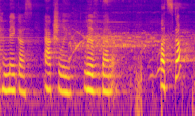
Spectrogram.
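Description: A woman laughs through a microphone in a large hall.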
